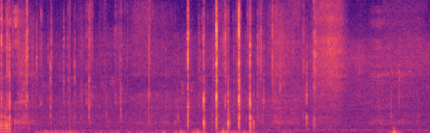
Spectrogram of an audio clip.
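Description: Irregular clicks and taps of hands handling and unscrewing parts of a plastic Rain Bird sprinkler valve in its valve box, with low rustling handling noise, dying down over the last second or two.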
